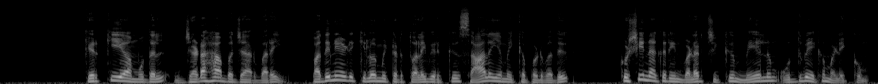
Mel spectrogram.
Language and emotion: Tamil, neutral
